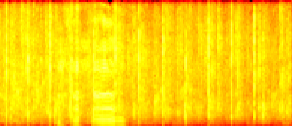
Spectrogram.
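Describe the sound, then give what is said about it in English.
A crowd applauds with steady, dense clapping throughout, while a voice briefly whoops and another exclaims partway through. “I didn't even make them clap,”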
